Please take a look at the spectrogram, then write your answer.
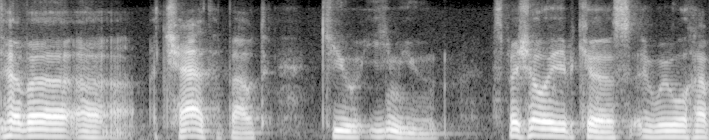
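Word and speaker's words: QEMU: a a chat about Q emu especially because we will have a discussion about the naming is it anymore we don't know how to pronounce yeah it's basically emulation so Q Amu but yeah yeah and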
